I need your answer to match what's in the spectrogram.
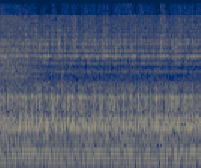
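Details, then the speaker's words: Lawn mower small engine: steady, fairly high buzz with no stumbling; running smoothly again. "This is the sound we're looking for when you can hear it going up inside the carburetor."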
